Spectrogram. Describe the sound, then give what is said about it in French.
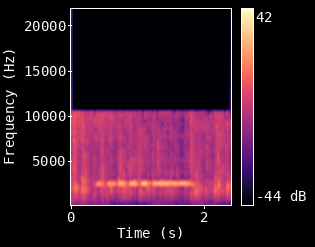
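Congregation applause at a church service, clapping offered as praise to the Lord; dense, steady clapping fills the whole span without a break, with no voices standing out. “Est-ce que quelqu'un peut acclamer le Seigneur? Une offrande d'acclamation au Seigneur.”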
